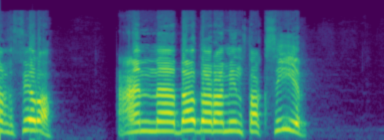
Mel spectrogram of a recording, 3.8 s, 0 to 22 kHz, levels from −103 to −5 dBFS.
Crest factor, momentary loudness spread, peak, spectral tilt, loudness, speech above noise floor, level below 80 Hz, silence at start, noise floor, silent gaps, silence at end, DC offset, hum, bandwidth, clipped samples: 14 dB; 8 LU; 0 dBFS; -3.5 dB/octave; -13 LUFS; 60 dB; -64 dBFS; 0 s; -72 dBFS; none; 0.8 s; under 0.1%; none; 13.5 kHz; under 0.1%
